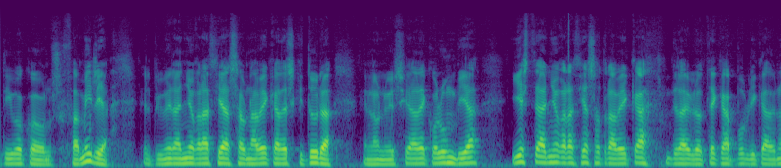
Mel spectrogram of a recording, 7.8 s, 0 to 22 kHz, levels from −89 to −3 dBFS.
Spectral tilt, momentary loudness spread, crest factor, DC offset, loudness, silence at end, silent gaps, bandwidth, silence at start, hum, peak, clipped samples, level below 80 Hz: -8 dB/octave; 6 LU; 18 dB; under 0.1%; -22 LUFS; 0 s; none; 10.5 kHz; 0 s; none; -4 dBFS; under 0.1%; -52 dBFS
